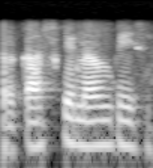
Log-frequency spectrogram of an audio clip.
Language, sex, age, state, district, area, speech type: Hindi, male, 18-30, Rajasthan, Nagaur, rural, conversation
